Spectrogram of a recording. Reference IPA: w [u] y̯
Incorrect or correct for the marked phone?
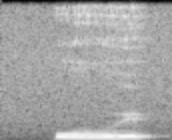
correct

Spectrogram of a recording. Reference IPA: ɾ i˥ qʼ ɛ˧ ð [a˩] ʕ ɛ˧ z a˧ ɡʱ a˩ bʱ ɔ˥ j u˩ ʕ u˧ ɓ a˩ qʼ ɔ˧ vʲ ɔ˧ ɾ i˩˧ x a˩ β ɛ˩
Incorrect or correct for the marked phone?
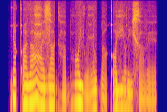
incorrect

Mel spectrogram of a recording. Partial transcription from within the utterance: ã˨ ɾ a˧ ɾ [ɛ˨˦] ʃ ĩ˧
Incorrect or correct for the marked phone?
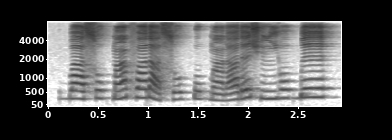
incorrect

